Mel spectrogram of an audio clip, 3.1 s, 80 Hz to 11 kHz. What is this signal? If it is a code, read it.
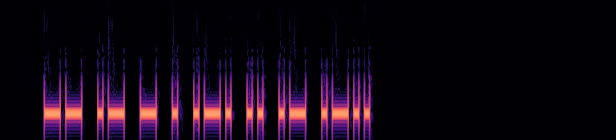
Morse code, heard as a keyed tone, about 44 wpm, 700 Hz. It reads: MATERIAL
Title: ES:S Suffix - Top 100 Words with Base Words 45wpm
